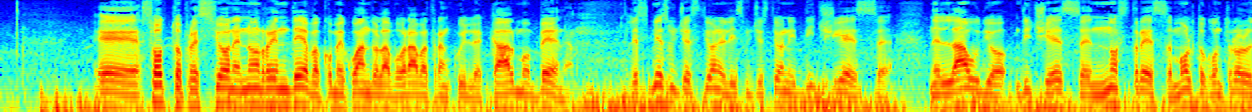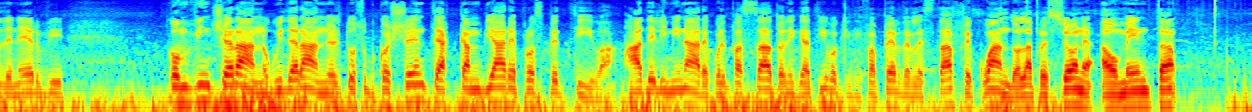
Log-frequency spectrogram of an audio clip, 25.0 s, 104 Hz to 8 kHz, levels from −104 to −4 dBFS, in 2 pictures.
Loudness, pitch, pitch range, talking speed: -19 LUFS, 110 Hz, 100-125 Hz, 115 wpm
